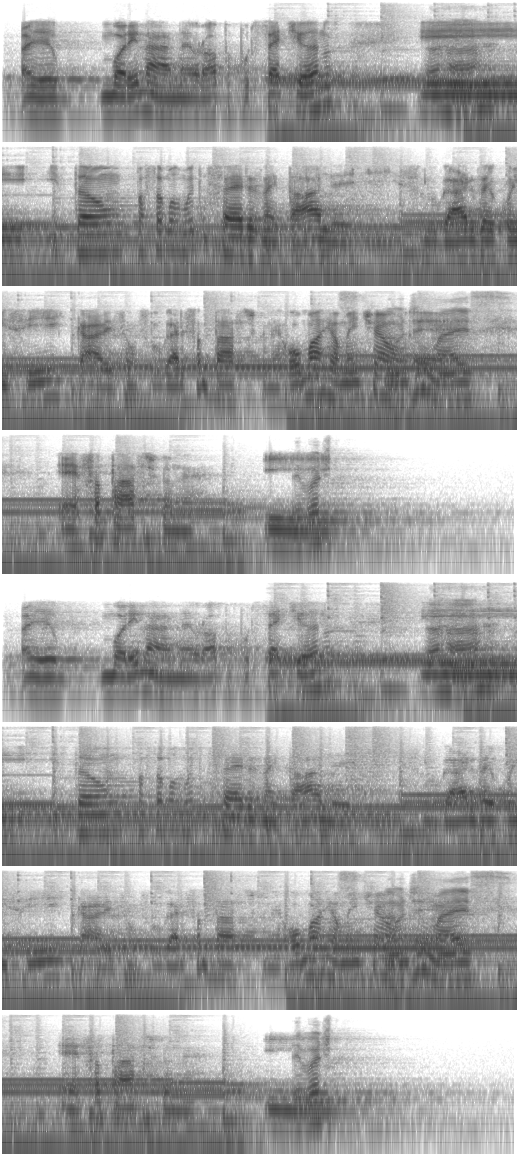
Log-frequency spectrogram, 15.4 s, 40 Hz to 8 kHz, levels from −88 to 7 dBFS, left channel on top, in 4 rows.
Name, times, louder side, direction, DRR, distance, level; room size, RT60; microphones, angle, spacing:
voice 1, 0.1-11.1 11.4-11.5 12.0-13.1 13.6-14.1, left 4 dB, 70° left, 12 dB, 0.8 m, -23 dB
sound 1, 2.0-13.4, right 1 dB, 30° right, 0.9 m, -27 dB
voice 2, 3.2-3.7 10.6-11.5 13.8-14.1, right 1 dB, 10° right, 8 dB, 0.5 m, -24 dB
25.0 x 21.0 x 5.1 m, 2.4 s
head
